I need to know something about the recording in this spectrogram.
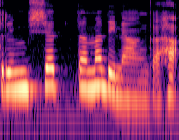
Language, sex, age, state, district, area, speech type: Sanskrit, female, 18-30, Kerala, Thiruvananthapuram, urban, spontaneous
